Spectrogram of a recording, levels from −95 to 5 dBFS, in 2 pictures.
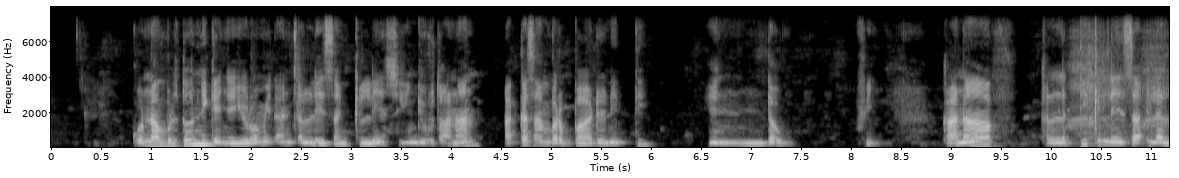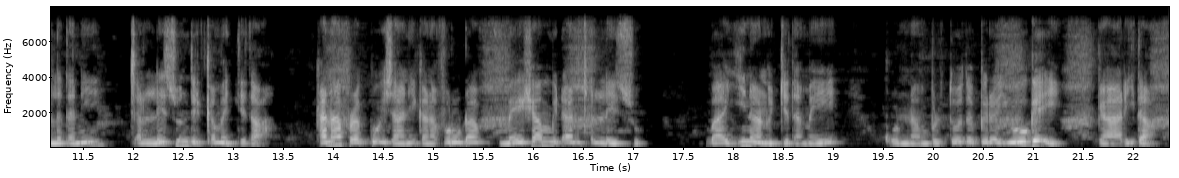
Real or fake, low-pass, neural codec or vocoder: real; 7.2 kHz; none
